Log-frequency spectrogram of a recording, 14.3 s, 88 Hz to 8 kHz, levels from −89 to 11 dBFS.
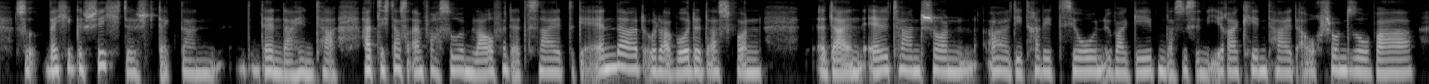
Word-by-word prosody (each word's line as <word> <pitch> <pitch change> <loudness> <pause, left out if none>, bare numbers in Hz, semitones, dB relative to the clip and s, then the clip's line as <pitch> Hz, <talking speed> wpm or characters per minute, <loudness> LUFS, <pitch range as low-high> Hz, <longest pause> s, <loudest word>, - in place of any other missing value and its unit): so - - 0
welche 190 +3 0
Geschichte 205 -5 -1
steckt 130 +5 -4
dann 160 +6 -5
d 195 -2 -13
denn 180 -3 +1
dahinter? 150 0 -3 0.2
Hat 185 -4 +3
sich 190 - -1
das 195 -1 -1
einfach 170 -1 -3
so 185 +2 -2
im 170 -1 +1
Laufe 160 +5 -1
der 155 -4 -6
Zeit 170 -2 -4
geändert 205 -1 +1
oder 180 -3 -1
wurde 175 +1 +1
das 170 - -2
von, 165 0 -2 0.5
äh, - - 0
deinen 80 +1 +2
Eltern 180 0 0
schon, 175 +4 +9
äh, 175 +1 -2
die 160 0 -4
Tradition 175 0 -3
übergeben, 170 0 -3
dass 150 -1 -5
es 175 - -3
in 160 0 -5
ihrer 170 0 -3
Kindheit 175 -2 -3
auch 170 - -6
schon 185 -1 +1
so 175 -1 -2
war? 165 +1 -1
175 Hz, 165 wpm, -24 LUFS, 165-185 Hz, 0.5 s, schon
